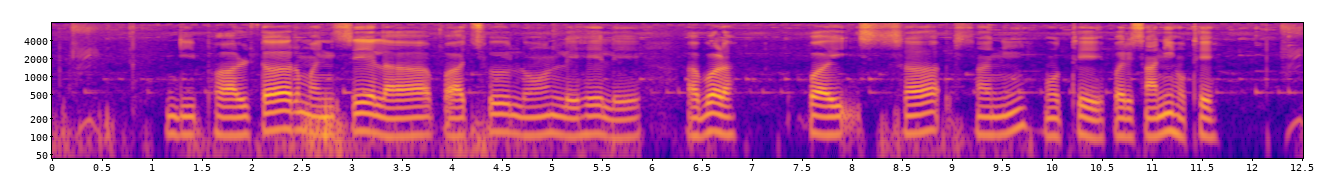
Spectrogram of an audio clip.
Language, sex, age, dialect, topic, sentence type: Chhattisgarhi, male, 18-24, Northern/Bhandar, banking, statement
